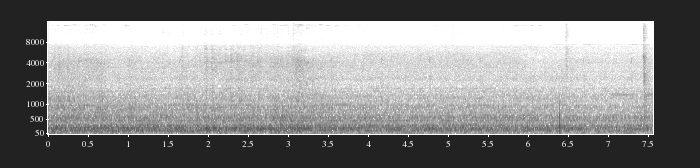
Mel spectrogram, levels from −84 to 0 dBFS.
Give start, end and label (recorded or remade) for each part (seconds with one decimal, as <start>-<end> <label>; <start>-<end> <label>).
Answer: 0.0-7.6 recorded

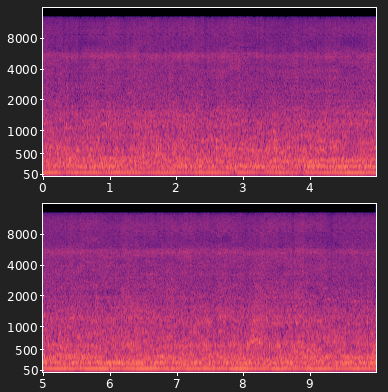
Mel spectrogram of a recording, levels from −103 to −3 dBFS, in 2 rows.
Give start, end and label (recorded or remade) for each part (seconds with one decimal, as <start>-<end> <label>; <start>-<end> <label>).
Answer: 0.0-4.8 remade; 4.8-5.5 recorded; 5.5-10.0 remade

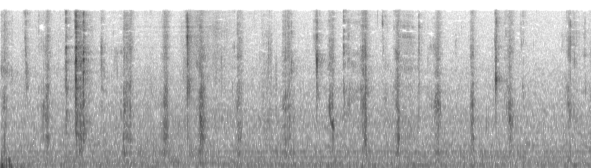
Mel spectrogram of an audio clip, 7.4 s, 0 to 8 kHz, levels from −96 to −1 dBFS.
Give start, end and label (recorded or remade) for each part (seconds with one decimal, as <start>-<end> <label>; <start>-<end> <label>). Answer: 0.0-1.7 recorded; 1.7-2.7 remade; 2.7-7.4 recorded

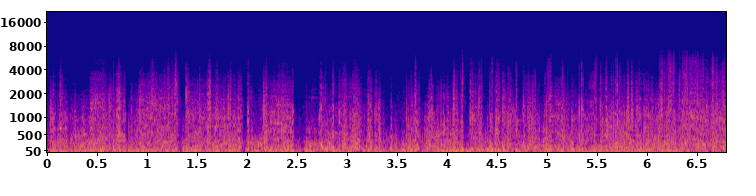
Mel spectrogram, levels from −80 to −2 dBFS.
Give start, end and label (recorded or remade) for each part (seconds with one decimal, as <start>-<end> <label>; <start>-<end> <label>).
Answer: 0.0-3.1 remade; 3.1-3.9 recorded; 3.9-6.8 remade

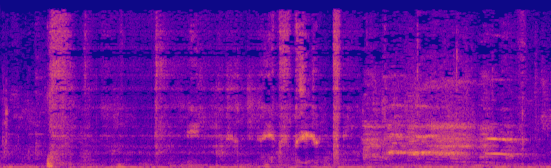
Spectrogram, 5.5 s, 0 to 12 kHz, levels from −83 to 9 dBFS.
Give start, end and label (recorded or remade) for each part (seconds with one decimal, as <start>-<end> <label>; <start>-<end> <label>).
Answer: 0.0-0.5 recorded; 0.5-3.6 remade; 3.6-5.5 recorded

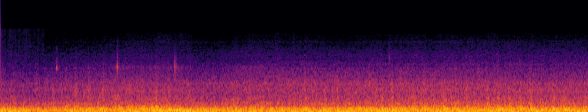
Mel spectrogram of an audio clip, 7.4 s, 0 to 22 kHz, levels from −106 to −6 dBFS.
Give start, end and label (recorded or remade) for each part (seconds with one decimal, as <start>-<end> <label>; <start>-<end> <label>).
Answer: 0.0-1.4 recorded; 1.4-2.4 remade; 2.4-2.8 recorded; 2.8-3.3 remade; 3.3-7.4 recorded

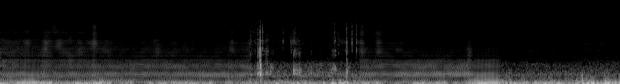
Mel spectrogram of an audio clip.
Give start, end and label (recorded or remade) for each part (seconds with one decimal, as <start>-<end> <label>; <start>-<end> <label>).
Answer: 0.0-2.5 remade; 2.5-3.6 recorded; 3.6-5.0 remade; 5.0-6.2 recorded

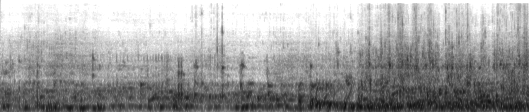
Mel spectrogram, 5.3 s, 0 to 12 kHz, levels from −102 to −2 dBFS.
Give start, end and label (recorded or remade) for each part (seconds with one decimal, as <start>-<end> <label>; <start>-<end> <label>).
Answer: 0.0-5.3 recorded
